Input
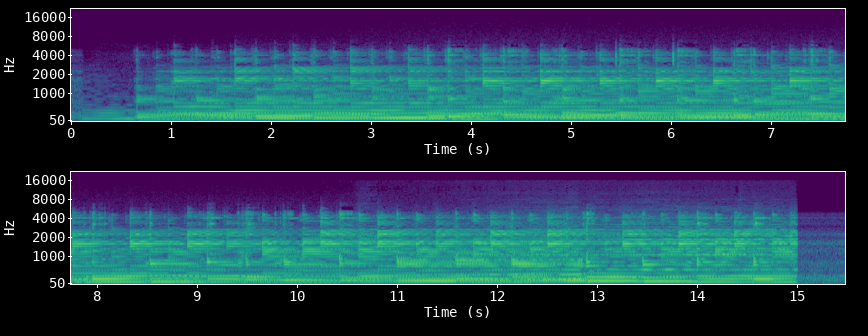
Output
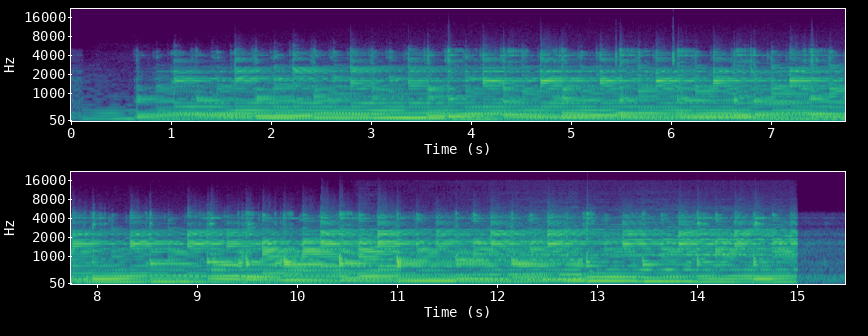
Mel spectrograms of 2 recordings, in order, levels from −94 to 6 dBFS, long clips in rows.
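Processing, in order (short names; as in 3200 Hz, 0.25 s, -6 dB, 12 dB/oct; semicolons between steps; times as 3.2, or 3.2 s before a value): 9.14–11.03 bell 590 Hz +10 dB 1.9 oct; in parallel at -11 dB: soft clip -16.5 dBFS, distortion -13 dB; on the sum: outdoor echo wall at 120 m, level -29 dB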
